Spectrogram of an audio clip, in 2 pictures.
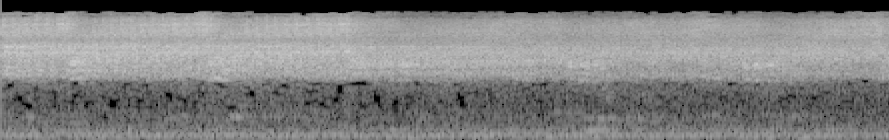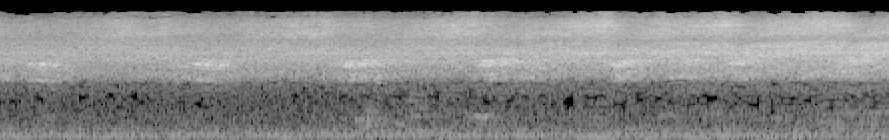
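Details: Morning cicada chorus at Gunung Geulis in Bogor, West Java, recorded close to a parking area: a continuous shrill hissing buzz that throbs gently about three to four times per second and strengthens toward the end.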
